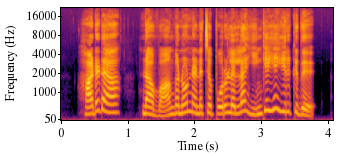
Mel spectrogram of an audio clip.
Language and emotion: Tamil, surprised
